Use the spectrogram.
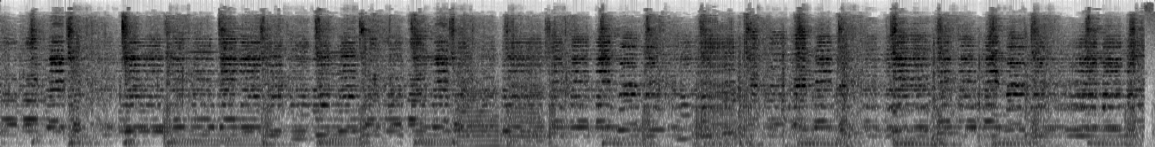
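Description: Traditional Bavarian band music by a folk group from southern Germany plays loud and full with a steady, bouncing beat and layered melodic instruments throughout, with no talking.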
